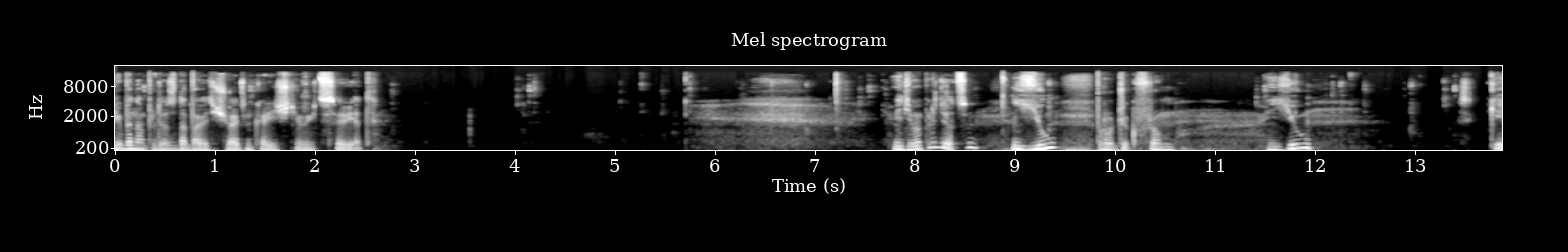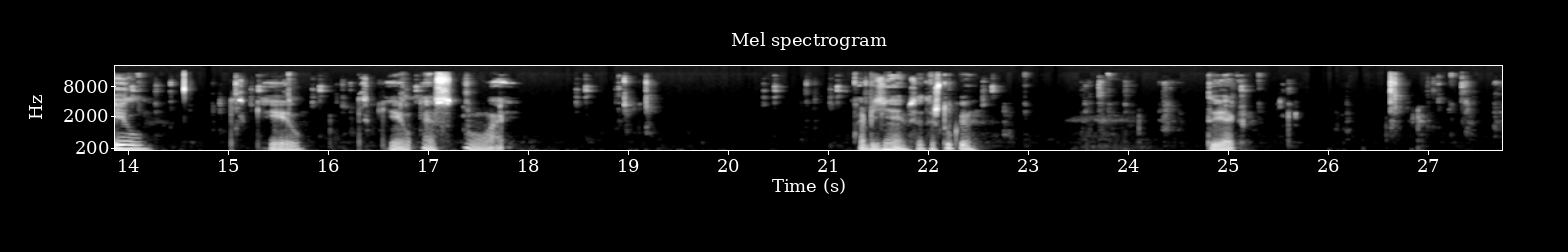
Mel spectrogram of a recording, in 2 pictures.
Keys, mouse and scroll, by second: 0.2 click, 0.7 g, 1.3 Tab, 1.7 Tab, 1.9 g, 4.1 Tab, 5.2 middle click, 5.5 scroll up 2, 5.7 Tab, 6.8 KP_1, 7.3 Tab, 7.4 click, 7.7 Tab, 7.9 a, 11.5 u, 12.1 a, 12.8 s, 13.7 g, 14.1 middle click, 14.9 s, 15.3 g, 16.0 s, 16.9 s, 18.7 Tab, 21.0 shift+click, 22.0 ctrl+j, 22.6 click, 22.7 scroll down 5, 22.9-24.0 middle drag, 24.0-25.1 scroll up 1, 25.1 click, 25.3 middle click, 26.0 KP_7, 26.8 Tab, 27.2 shift+middle click, 27.3 scroll up 3, 27.5 z.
